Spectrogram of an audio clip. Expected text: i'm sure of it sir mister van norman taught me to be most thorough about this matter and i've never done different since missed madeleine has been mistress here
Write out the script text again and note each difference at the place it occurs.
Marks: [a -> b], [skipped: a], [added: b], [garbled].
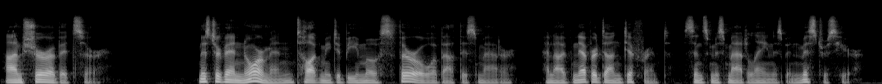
i'm sure of it sir mister van norman taught me to be most thorough about this matter and i've never done different since [missed -> miss] madeleine has been mistress here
